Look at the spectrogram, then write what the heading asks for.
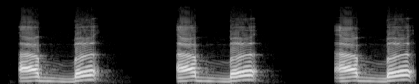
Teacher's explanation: با کو پڑھنے کے بعد آواز کو ختم نہیں کریں گے بلکہ آواز کو تھوڑی دیر کے لیے روکیں گے۔ آواز کو تھوڑی دیر کے لیے روکنے کے بعد جب آپ با کو پڑھیں گے تو یہ بالکل صحیح پڑھا جائے گا، جیسے اب اب اب۔ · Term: تشدید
